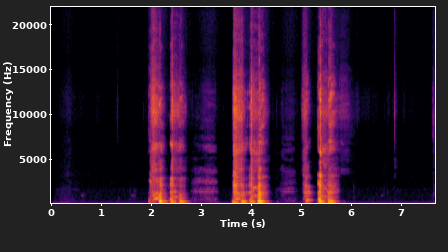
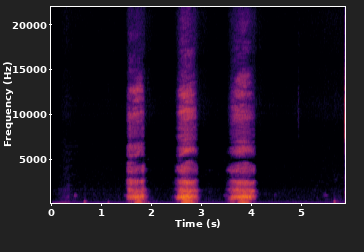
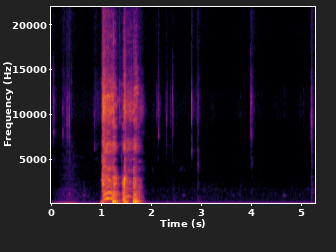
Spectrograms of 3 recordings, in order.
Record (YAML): three_cough_length: 7.7 s
three_cough_amplitude: 29880
three_cough_signal_mean_std_ratio: 0.32
exhalation_length: 5.9 s
exhalation_amplitude: 5262
exhalation_signal_mean_std_ratio: 0.37
cough_length: 5.3 s
cough_amplitude: 16125
cough_signal_mean_std_ratio: 0.28
survey_phase: beta (2021-08-13 to 2022-03-07)
age: 65+
gender: Male
wearing_mask: 'No'
symptom_none: true
symptom_onset: 12 days
smoker_status: Ex-smoker
respiratory_condition_asthma: false
respiratory_condition_other: false
recruitment_source: REACT
submission_delay: 1 day
covid_test_result: Negative
covid_test_method: RT-qPCR
influenza_a_test_result: Negative
influenza_b_test_result: Negative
